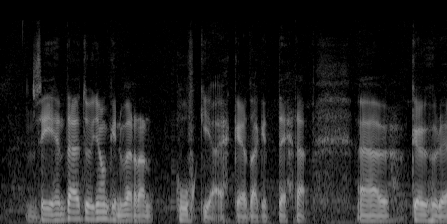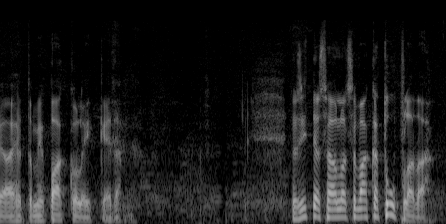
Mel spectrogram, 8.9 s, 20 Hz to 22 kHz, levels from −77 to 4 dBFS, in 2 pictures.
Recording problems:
murmuring crowd; faint; throughout; 25 dB below the speech
hiss; faint; throughout; 25 dB below the speech
choppy; occasionally; 1% of the speech affected

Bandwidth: 15 kHz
